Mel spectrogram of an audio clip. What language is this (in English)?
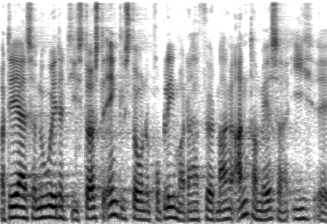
Danish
